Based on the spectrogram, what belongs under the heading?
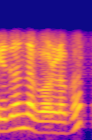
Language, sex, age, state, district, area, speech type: Assamese, female, 45-60, Assam, Jorhat, urban, conversation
